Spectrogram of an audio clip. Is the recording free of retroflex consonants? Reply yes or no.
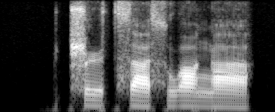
no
